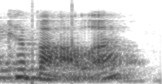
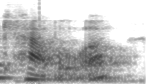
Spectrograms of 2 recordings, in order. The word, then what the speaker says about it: Kabbalah: I say Kabbalah. Some people say Kabbalah.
